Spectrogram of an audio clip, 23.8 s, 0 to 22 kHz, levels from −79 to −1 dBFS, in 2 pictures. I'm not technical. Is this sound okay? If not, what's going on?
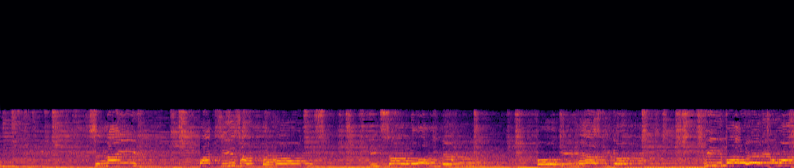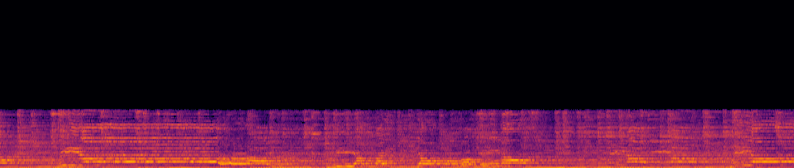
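Yes, it sounds fine; there's nothing wrong to hear.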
